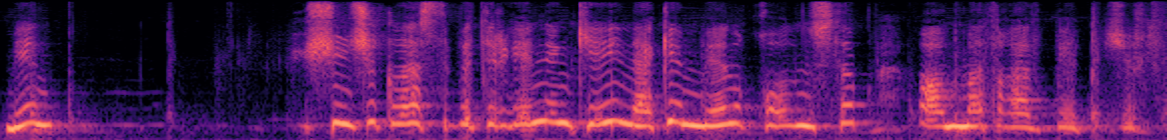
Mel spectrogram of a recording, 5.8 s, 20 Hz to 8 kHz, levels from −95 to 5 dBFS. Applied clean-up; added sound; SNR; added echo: neural separator model SepFormer DNS4.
